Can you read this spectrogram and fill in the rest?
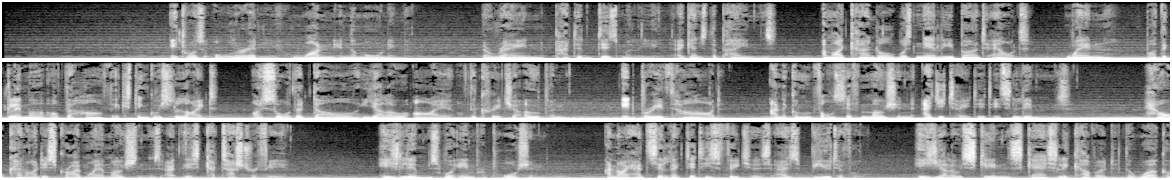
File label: audiobook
